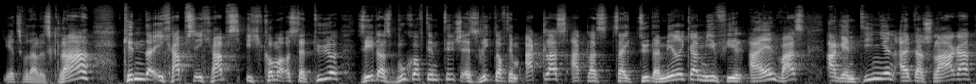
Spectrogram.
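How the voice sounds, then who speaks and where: Ein Schauspieler spielt in einem Hörspiel einen selbstbezogenen, leicht erregbaren Filmregisseur, der laut grübelt und gebieterisch auf seinem Willen besteht. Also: male voice, high-pitched, very animated, normal speed, hardly any pauses, sharp tone, exaggerated voice. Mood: excited. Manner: brooding aloud, insistent, commanding. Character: excitable, self-absorbed, imperious film director. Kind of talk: radio play dialogue.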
